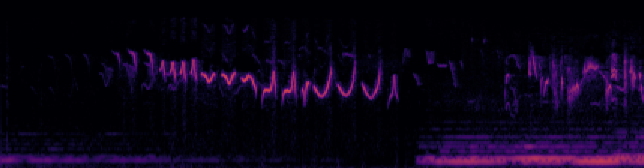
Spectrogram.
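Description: Bird song: a rapid string of high, swooping whistled notes from about a second in to four seconds, resuming near the end. Underneath is soft ambient music: a sustained chord fades out and a new chord swells in a little after the middle.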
